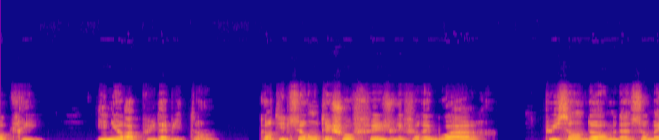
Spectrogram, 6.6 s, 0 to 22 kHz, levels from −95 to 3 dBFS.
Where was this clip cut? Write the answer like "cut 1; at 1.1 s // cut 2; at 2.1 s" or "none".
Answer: cut 1; at 2.5 s // cut 2; at 5.3 s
